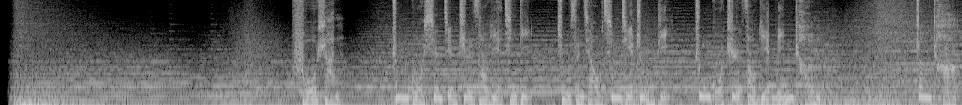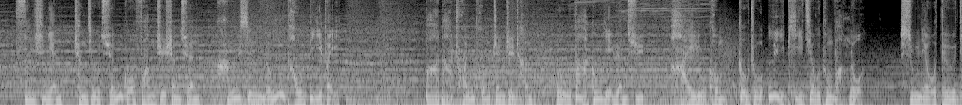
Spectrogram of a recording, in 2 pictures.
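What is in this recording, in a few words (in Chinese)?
男国大音-房产城宣-大气宣传; 广告配音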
